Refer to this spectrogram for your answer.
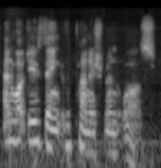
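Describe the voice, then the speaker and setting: A man hosting a news discussion on a video call, with a halting delivery. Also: medium pitch, big pitch swings, a little mellow, slight background noise. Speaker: panel show host. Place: indoor home room on a video call.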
